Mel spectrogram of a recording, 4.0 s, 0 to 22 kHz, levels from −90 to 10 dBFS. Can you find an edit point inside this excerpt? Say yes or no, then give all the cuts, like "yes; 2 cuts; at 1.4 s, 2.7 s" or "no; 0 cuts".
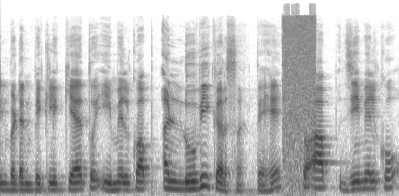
yes; 1 cut; at 3.0 s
